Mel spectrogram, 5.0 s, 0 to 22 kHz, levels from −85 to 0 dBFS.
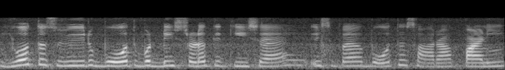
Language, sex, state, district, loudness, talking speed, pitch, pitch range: Hindi, female, Haryana, Jhajjar, -19 LUFS, 130 wpm, 245 Hz, 225-260 Hz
